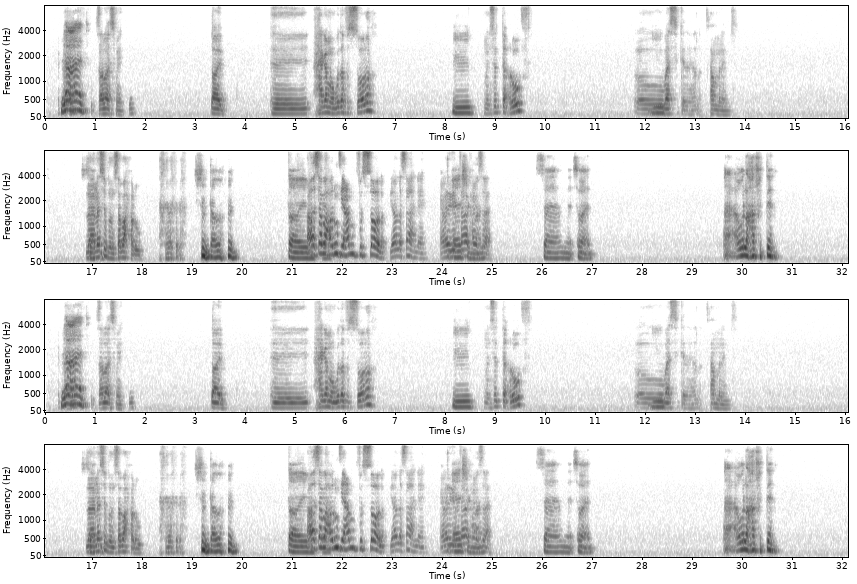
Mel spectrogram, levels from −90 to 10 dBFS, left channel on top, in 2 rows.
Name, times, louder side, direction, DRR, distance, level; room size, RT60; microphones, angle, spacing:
voice 1, 0.3-0.8 8.1-8.6 12.1-12.4 16.8-17.1 19.0-19.9 20.9-21.4 24.1-24.9 25.9-27.0 29.6-30.7, left 1 dB, 10° left, 0.3 m, -26 dB
voice 2, 1.1-1.5 3.3-3.6 4.5-6.6 8.8-9.6 11.8-13.7 16.9-18.0 18.3-18.9 21.3-23.7 24.0-24.9, left 2 dB, 85° left, 1.0 m, -31 dB
2.6 x 2.4 x 3.4 m
head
